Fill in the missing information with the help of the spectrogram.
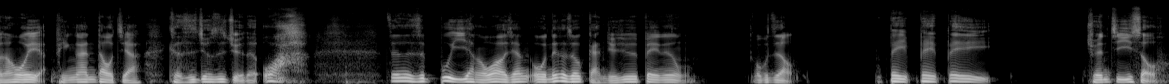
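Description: A young man talks through a casual podcast story in a low, mellow voice. He rambles and pokes fun at himself. The recording is dry and close. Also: no echo. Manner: rambling, self-mocking, with frequent laughs and restarts. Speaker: podcast host.

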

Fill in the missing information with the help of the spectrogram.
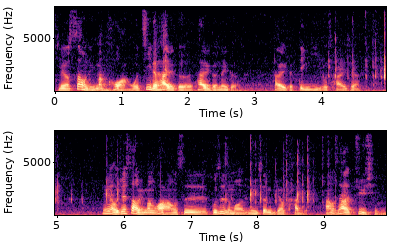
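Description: A man's voice: mid-range voice, lively intonation, warm tone, slight background noise. A young man hosting a casual podcast chat, joking around and swearing often. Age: young adult. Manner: fast, joking, swears a lot. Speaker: podcast host.

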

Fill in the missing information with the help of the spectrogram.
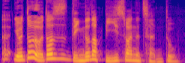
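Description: A man's voice: on the high side, big pitch swings, fast, no echo. A man with a Taiwanese Mandarin accent co-hosting a casual podcast chat, reflective and hesitant, often restarting his words. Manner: reflective, hesitant with repeated starts. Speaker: podcast co-host.

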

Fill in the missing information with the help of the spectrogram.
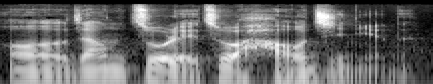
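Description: A man, speaking in a very deep voice with a gravelly rasp. He tells a story from his own life in a loose, meandering way and curses without holding back, like a podcast host talking off the cuff. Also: fast talker. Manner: rambling, frank, swears freely. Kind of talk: casual personal storytelling.

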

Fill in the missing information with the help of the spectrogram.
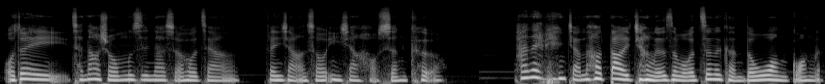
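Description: A woman giving a devotional sermon, telling a story in a lively way with frequent exclamations. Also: medium pitch, a little fast, no echo. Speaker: church speaker. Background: faint background music.

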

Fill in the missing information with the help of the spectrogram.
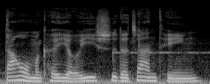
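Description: A woman leading a guided breathing and relaxation meditation in a calm, gentle, soothing manner with deliberate pauses. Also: low-pitched, soft background music.

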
